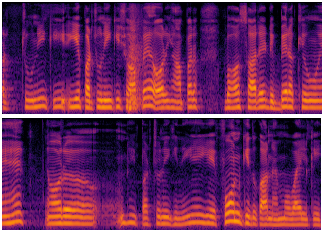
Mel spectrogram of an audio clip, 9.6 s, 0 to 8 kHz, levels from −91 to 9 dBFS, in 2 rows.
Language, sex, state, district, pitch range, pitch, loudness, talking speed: Hindi, female, Bihar, Katihar, 170-195 Hz, 185 Hz, -18 LUFS, 180 wpm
